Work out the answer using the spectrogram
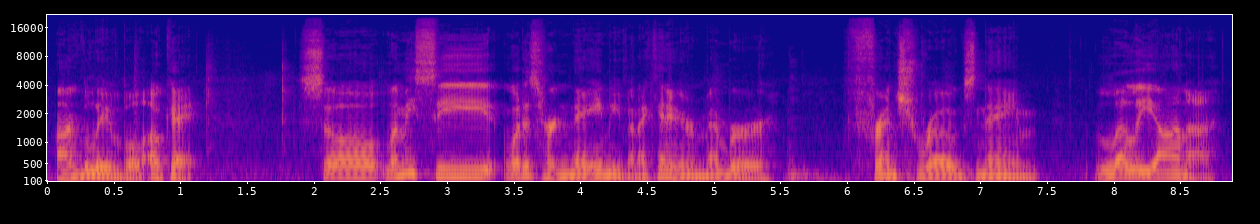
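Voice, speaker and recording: With a mid-range voice full of big pitch swings, a gaming video host talks unhurriedly through a casual let's-play. He thinks aloud, muttering hesitantly and exclaiming mild oaths along the way.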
